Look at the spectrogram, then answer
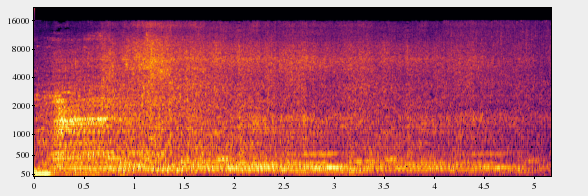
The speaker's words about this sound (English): They did as told, and Pierre put the boat in gear.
